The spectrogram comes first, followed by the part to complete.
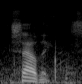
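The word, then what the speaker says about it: Southee: Southey.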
